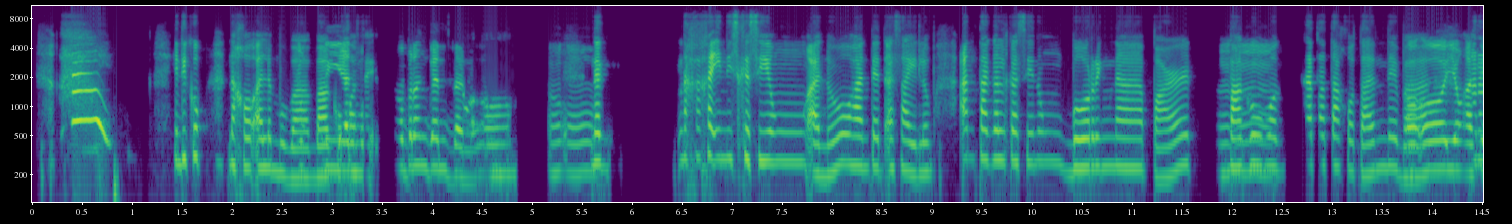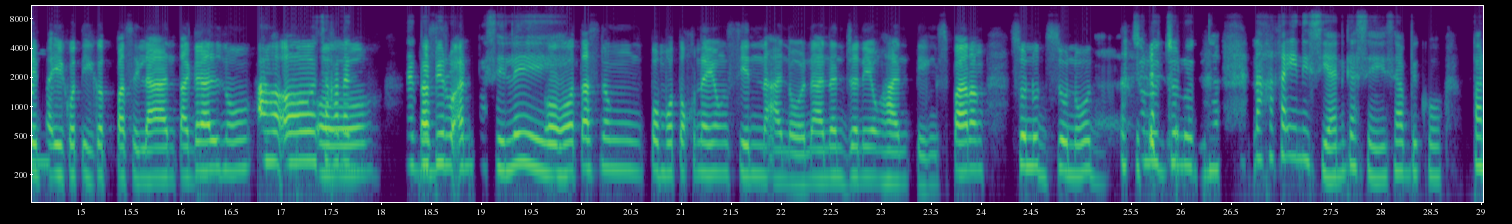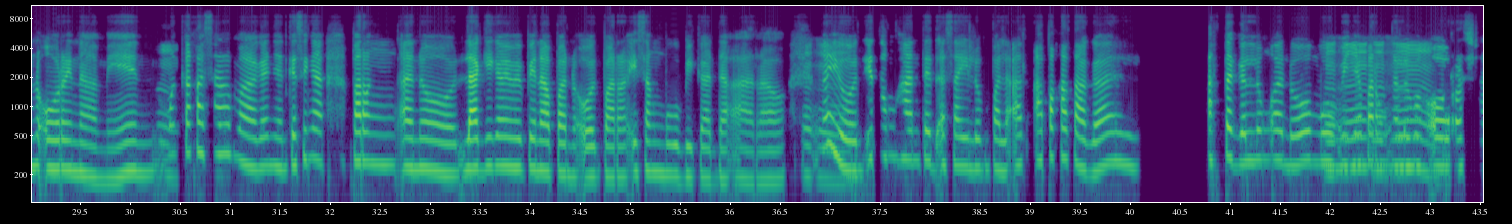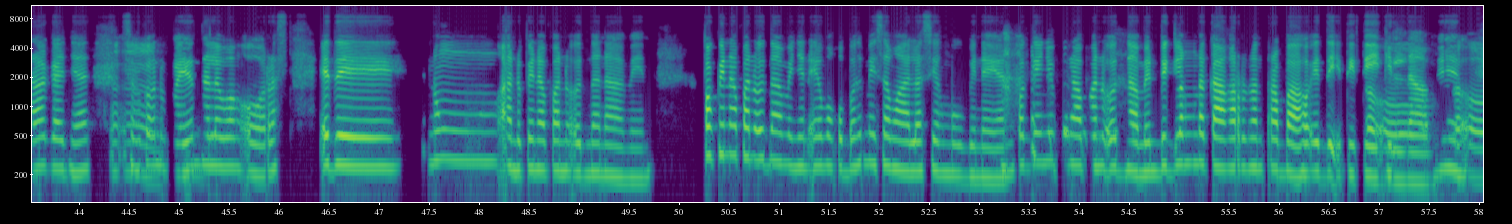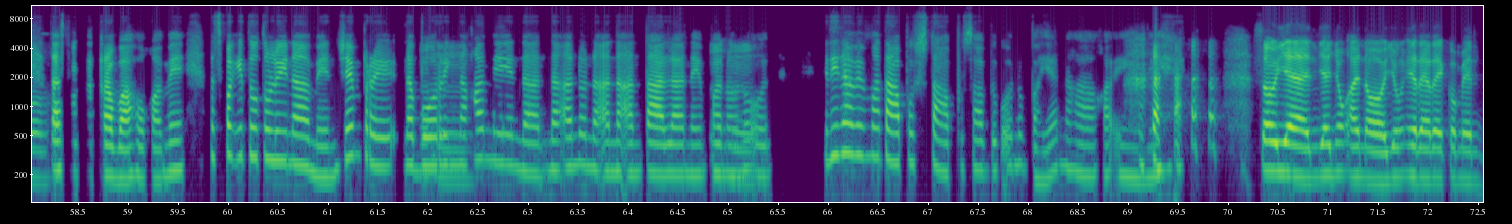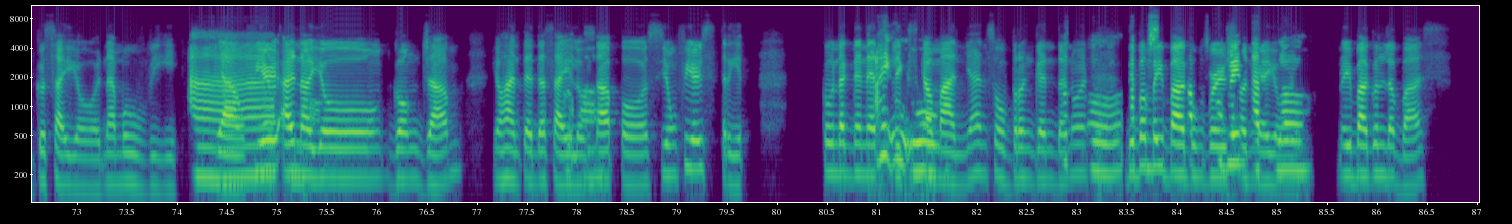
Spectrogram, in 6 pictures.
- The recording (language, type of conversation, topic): Filipino, unstructured, Paano mo pinipili ang mga palabas na gusto mong panoorin?
- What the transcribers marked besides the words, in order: chuckle; laugh; chuckle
